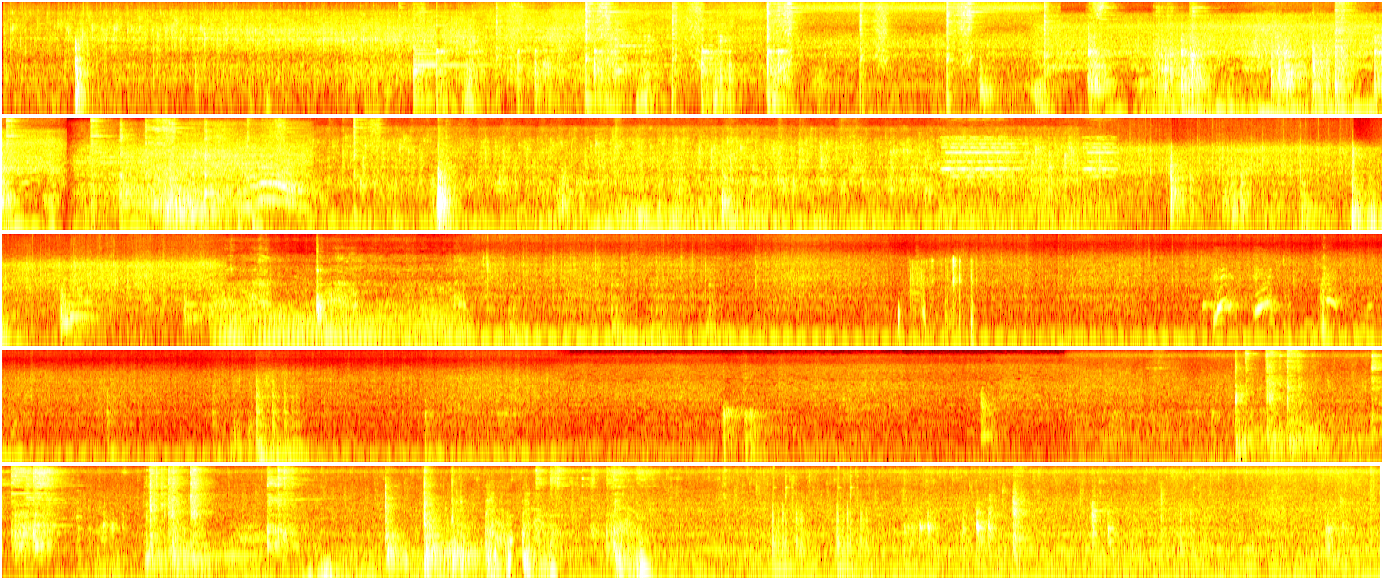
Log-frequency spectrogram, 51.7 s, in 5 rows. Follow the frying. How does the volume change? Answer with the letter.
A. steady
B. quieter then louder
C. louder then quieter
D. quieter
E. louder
B.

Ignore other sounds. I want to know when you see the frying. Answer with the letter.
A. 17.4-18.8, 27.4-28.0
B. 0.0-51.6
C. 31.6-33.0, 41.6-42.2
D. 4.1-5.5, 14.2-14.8
B.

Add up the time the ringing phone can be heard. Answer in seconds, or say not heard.
2 s.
